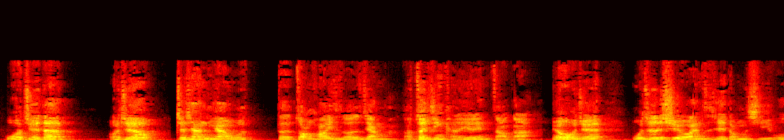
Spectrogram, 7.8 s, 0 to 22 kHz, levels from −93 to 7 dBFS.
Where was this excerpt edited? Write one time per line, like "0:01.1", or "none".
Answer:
0:01.7
0:04.0
0:05.4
